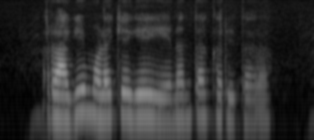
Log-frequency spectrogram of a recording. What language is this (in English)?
Kannada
